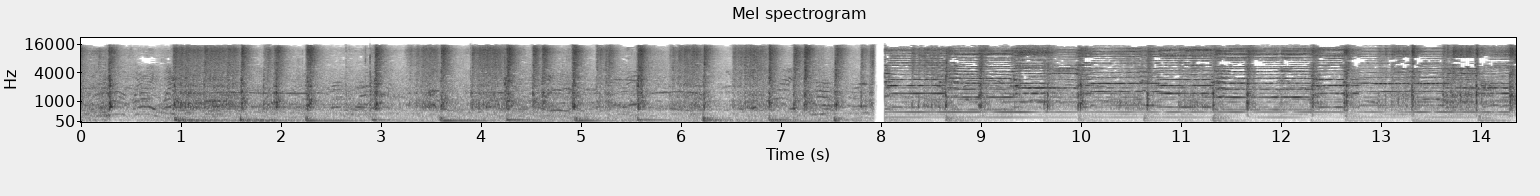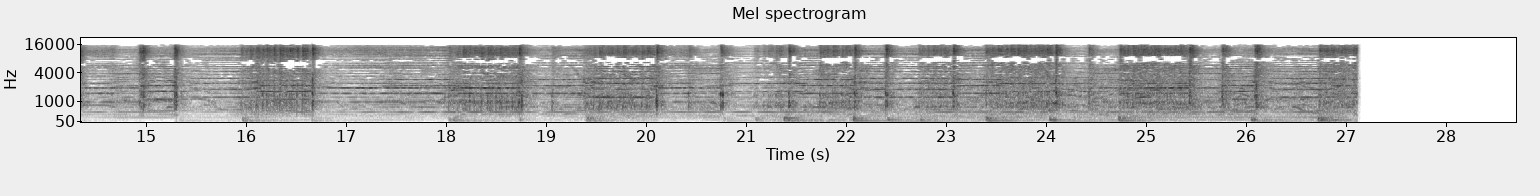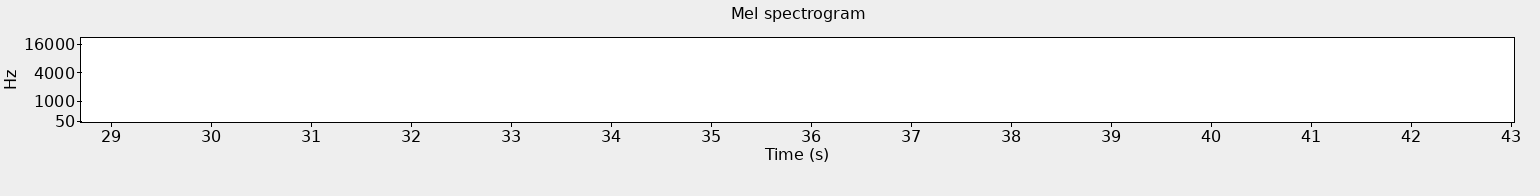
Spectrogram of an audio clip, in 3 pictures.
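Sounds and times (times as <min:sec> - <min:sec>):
bagpipes playing a tune: 0:00.8 - 0:27.2
bass drum beating: 0:00.9 - 0:08.0.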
